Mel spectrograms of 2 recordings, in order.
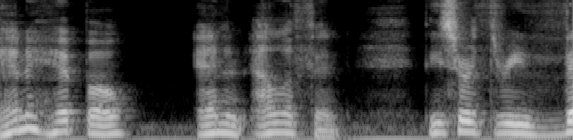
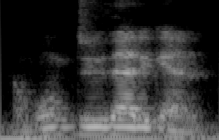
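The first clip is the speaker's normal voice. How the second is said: much softer, meek promise; sheepish; 9 dB quieter, faster than usual. Acted. Scolded reader answers friend, meek and soft. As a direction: mumble it like a scolded child.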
